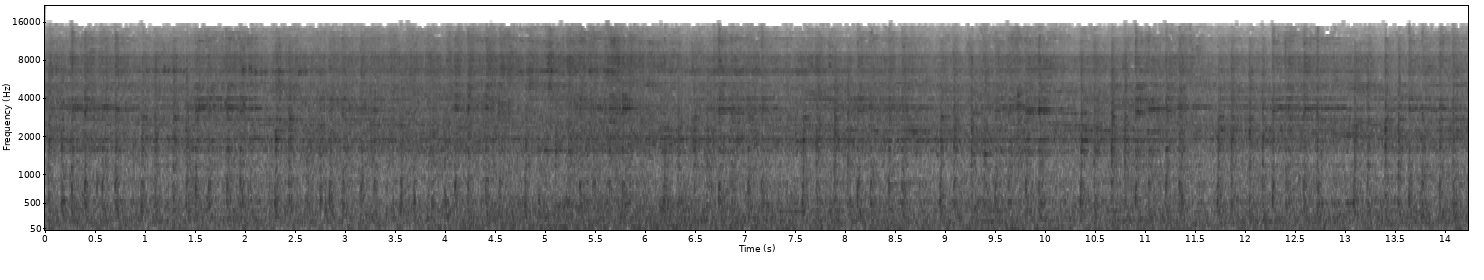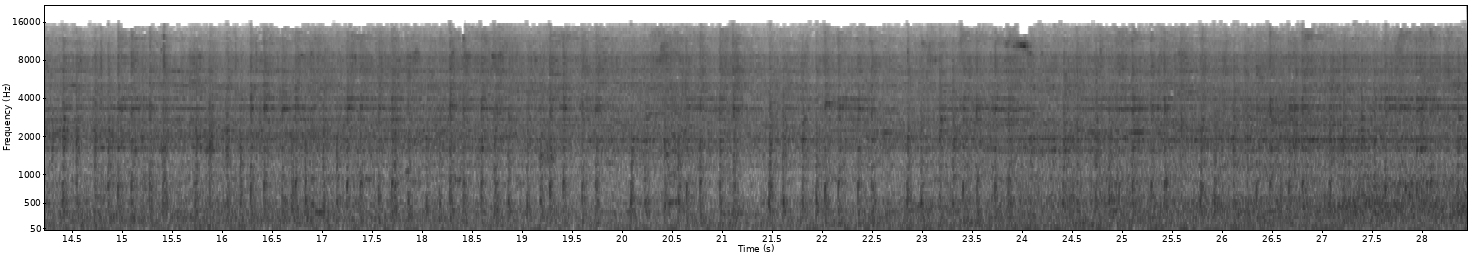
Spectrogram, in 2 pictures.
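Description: Freight train cars of a Union Pacific manifest train rolling steadily past, with wheels clacking over the rail joints and a continuous rumble.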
